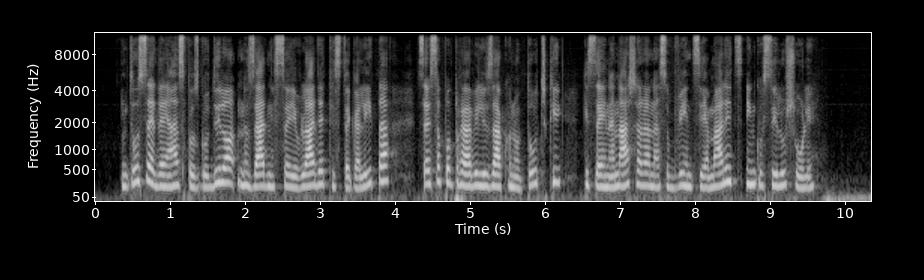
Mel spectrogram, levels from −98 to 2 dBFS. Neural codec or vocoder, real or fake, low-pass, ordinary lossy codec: codec, 24 kHz, 3 kbps, HILCodec; fake; none; none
